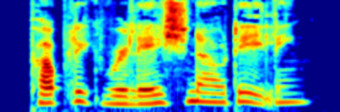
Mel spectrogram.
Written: public relation-afdeling

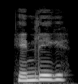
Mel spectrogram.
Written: henligge

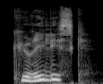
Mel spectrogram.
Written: kyrillisk

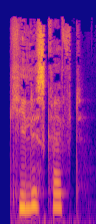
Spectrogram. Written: kildeskrift

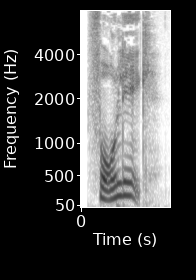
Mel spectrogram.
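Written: forlæg

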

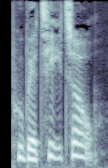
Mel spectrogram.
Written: pubertetsår

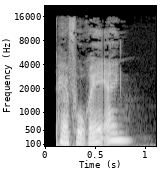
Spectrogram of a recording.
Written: perforering

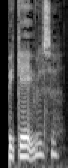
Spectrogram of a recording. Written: begavelse

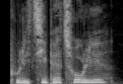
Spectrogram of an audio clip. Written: POLITIPATRULJE

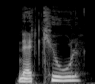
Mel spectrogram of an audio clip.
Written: NATKJOLEN

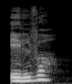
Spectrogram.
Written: elver

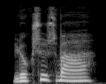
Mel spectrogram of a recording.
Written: luksusvare

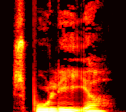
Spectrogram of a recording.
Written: spolere

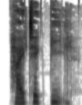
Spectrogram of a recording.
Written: hightechbil

